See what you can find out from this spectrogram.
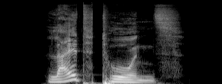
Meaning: genitive singular of Leitton
- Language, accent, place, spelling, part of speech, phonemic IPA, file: German, Germany, Berlin, Leittons, noun, /ˈlaɪ̯t.toːns/, De-Leittons.ogg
